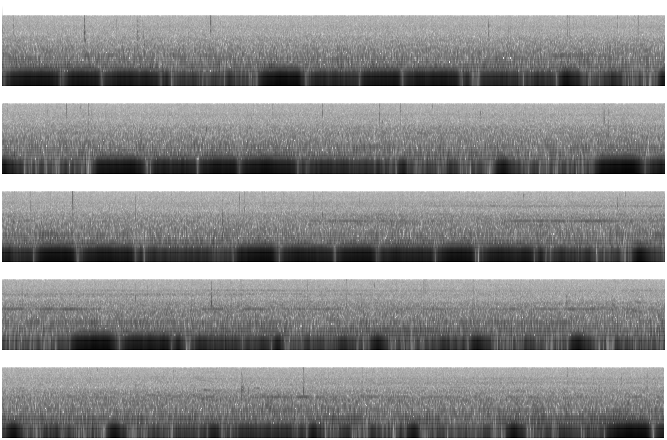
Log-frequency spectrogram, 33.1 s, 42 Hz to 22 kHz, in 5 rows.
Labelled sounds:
17.6	22.6	vessel noise, 0 to 8.0 kHz
26.1	26.8	killer whale, southern resident, J pod, call S07, 0.47 to 3.7 kHz
28.0	29.2	killer whale, southern resident, J pod, call S07, 0.80 to 7.2 kHz

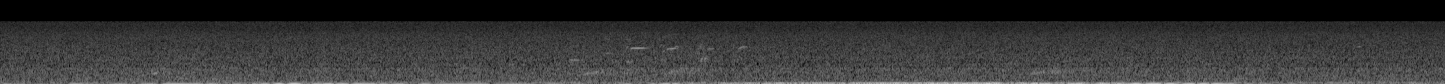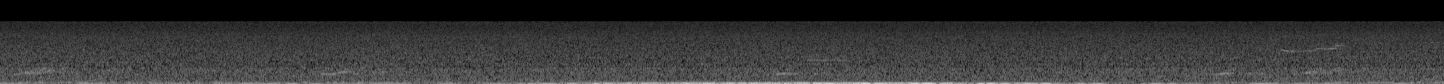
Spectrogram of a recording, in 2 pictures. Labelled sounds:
6.3	6.5	humpback whale, 2.0 to 2.3 kHz
22.5	22.8	humpback whale, 1.1 to 1.2 kHz
27.2	27.9	humpback whale, 1.7 to 2.1 kHz

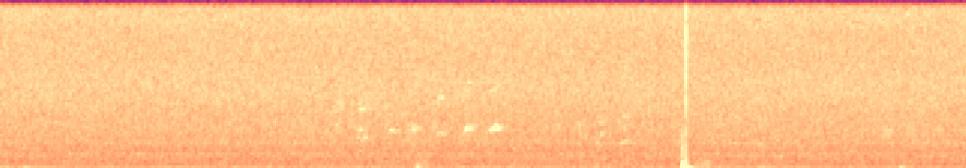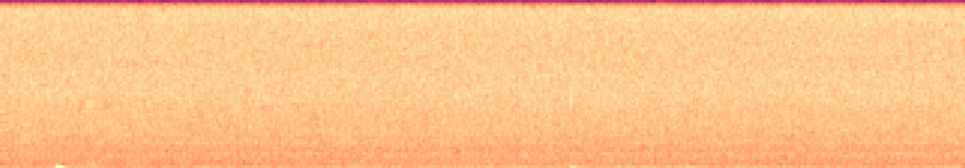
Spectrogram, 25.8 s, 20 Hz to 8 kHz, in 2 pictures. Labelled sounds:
6.5	6.8	humpback whale, 1.8 to 2.1 kHz

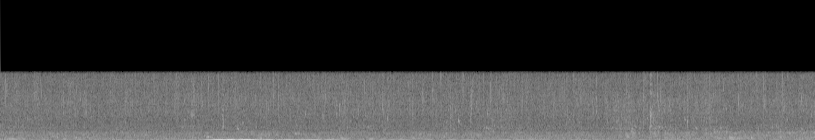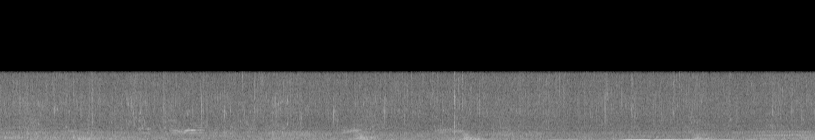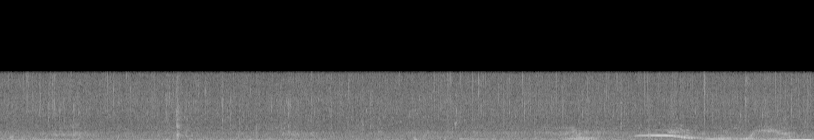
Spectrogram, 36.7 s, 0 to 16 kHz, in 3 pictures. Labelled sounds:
14.8	15.3	humpback whale, 0.78 to 1.3 kHz
17.4	17.7	humpback whale, 0.88 to 1.4 kHz
18.7	19.0	humpback whale, 1.0 to 1.4 kHz
34.2	34.7	humpback whale, 0.84 to 1.2 kHz
35.8	36.2	humpback whale, 0.94 to 1.3 kHz

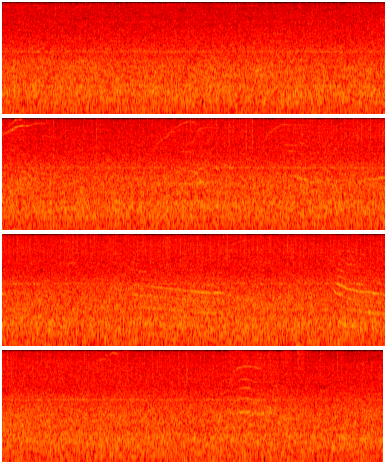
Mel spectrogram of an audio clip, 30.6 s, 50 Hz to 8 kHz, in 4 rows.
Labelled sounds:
7.4	8.9	killer whale, 0.85 to 8.0 kHz
10.5	12.4	killer whale, 0.79 to 7.4 kHz
12.9	14.3	killer whale, 0.92 to 7.0 kHz
14.7	15.5	killer whale, 0.83 to 1.9 kHz
17.5	20.0	killer whale, Bigg's (transient), call T08, 0.35 to 3.4 kHz
21.7	23.5	killer whale, Bigg's (transient), call T08, 0.61 to 6.8 kHz
24.8	25.6	killer whale, 5.1 to 7.7 kHz
27.3	28.6	killer whale, Bigg's (transient), 0.82 to 5.7 kHz

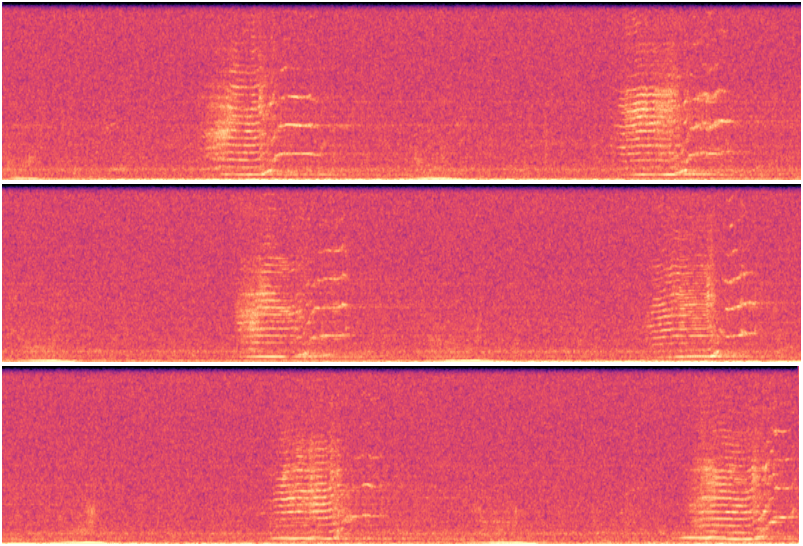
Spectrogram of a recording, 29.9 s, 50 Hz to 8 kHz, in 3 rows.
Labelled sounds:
2.5	4.0	humpback whale, 0.86 to 5.0 kHz
7.6	9.2	humpback whale, 0.83 to 4.3 kHz
12.9	14.4	humpback whale, 1.0 to 5.3 kHz
18.0	19.5	humpback whale, 1.1 to 4.4 kHz
23.2	24.7	humpback whale, 1.0 to 3.5 kHz
28.6	29.9	humpback whale, 0.86 to 5.3 kHz

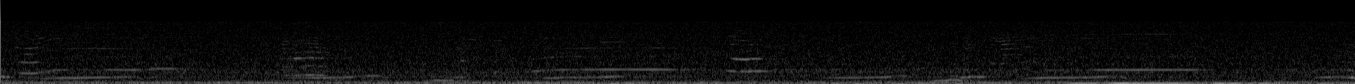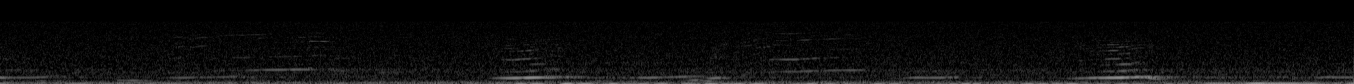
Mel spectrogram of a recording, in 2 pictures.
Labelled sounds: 0.2	0.5	humpback whale, 0.96 to 2.2 kHz
2.9	3.3	humpback whale, 1.1 to 1.4 kHz
5.8	6.0	humpback whale, 2.0 to 2.1 kHz
7.0	7.7	humpback whale, 1.1 to 2.9 kHz
15.8	16.9	humpback whale, 2.8 to 4.1 kHz
18.6	19.0	humpback whale, 1.1 to 2.0 kHz
21.2	22.0	humpback whale, 1.1 to 4.3 kHz
24.6	25.0	humpback whale, 0.90 to 2.5 kHz

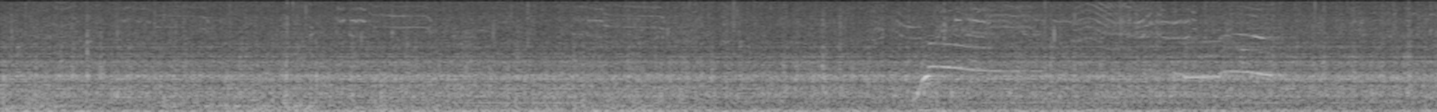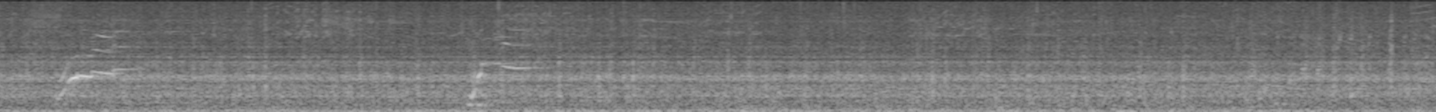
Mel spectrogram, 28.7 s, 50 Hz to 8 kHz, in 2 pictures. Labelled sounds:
1.8	2.1	Pacific white-sided dolphin, 5.0 to 6.8 kHz
3.7	4.4	Pacific white-sided dolphin, 3.7 to 5.6 kHz
6.0	6.7	Pacific white-sided dolphin, 3.8 to 6.8 kHz
9.0	10.3	Pacific white-sided dolphin, 1.1 to 7.0 kHz
9.2	10.3	humpback whale, 2.3 to 5.6 kHz
10.5	12.8	Pacific white-sided dolphin, 0.81 to 6.8 kHz
11.6	11.9	humpback whale, 4.4 to 4.8 kHz
15.0	15.8	humpback whale, 0.78 to 2.3 kHz
19.2	19.8	humpback whale, 1.2 to 4.0 kHz
20.8	21.8	Pacific white-sided dolphin, 3.0 to 5.0 kHz
28.5	28.7	Pacific white-sided dolphin, 5.7 to 6.1 kHz

